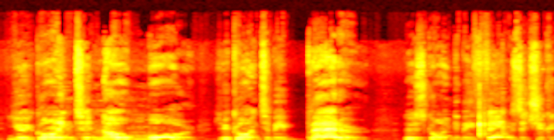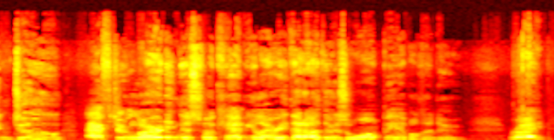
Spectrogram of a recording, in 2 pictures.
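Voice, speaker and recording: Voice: medium pitch, unhurried. A music teacher giving a casual lesson, explaining at an easy pace and often checking in with "right?" while restarting phrases. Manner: relaxed, keeps checking with "right?".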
